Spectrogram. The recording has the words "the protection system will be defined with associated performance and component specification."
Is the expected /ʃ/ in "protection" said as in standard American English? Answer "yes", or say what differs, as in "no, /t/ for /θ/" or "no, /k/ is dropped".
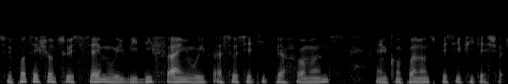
yes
